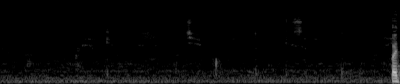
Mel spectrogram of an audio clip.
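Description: Faint whispering of several boys conferring closely together over an answer.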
